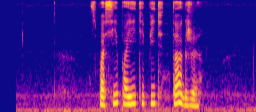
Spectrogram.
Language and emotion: Russian, positive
